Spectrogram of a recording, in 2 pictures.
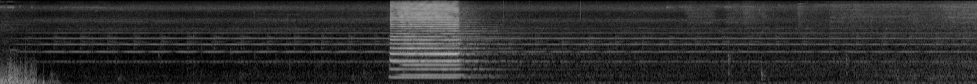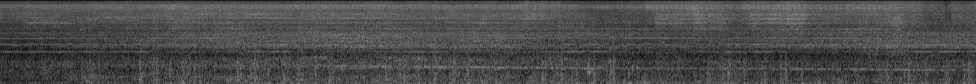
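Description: Sydney Trains OSCAR (H set) double-deck electric train sounding its horn once, for about a second, then approaching and running past, its rumble of wheels on rail building up, with a slowly falling whine during the pass.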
